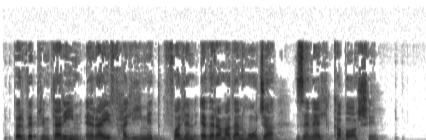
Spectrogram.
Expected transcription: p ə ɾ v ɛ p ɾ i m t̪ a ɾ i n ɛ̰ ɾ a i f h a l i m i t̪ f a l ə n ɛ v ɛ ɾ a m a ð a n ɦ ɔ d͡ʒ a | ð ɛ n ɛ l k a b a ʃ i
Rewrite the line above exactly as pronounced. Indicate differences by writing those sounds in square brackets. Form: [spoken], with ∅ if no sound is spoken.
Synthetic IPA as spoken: p ə ɾ v ɛ p ɾ i m t̪ a ɾ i n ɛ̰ ɾ a i f h a l i m i t̪ f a l ə n ɛ [ð] ɛ ɾ a m a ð a n ɦ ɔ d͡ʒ a | [z] ɛ n ɛ l k a b a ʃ i

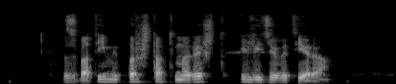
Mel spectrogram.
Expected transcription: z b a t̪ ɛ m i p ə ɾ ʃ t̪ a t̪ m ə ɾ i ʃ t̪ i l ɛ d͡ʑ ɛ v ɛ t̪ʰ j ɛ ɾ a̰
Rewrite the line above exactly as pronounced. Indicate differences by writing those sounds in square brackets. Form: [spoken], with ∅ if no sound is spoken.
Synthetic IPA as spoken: z b a t̪ [i] m i p ə ɾ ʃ t̪ a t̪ m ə ɾ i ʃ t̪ i l [i] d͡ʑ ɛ v ɛ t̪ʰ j ɛ ɾ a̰

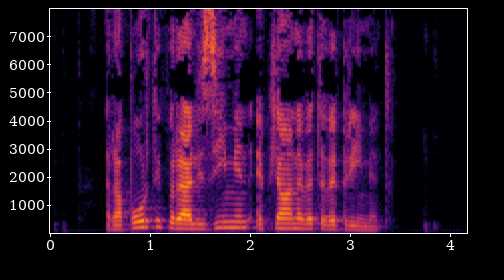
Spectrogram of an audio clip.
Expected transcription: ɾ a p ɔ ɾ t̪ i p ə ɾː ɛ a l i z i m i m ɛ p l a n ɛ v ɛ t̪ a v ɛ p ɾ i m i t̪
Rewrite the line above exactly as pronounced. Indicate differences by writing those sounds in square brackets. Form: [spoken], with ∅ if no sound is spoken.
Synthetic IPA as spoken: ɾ a p ɔ ɾ t̪ i p ə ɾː ɛ a l i z i m i [n] ɛ p l a n ɛ v ɛ t̪ [ə] v ɛ p ɾ i m i t̪

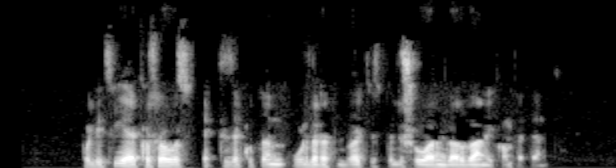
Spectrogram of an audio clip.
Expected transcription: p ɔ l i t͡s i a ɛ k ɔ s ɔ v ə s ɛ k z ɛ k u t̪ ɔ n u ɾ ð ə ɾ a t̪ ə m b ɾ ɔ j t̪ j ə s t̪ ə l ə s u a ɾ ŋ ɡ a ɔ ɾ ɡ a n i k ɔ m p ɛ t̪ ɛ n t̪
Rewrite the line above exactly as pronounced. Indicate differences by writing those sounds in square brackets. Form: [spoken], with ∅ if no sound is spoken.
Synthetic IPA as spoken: p ɔ l i t͡s i a ɛ k ɔ s ɔ v ə s ɛ k z ɛ k u t̪ ɔ n u ɾ ð ə ɾ a t̪ ə m b ɾ ɔ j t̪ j ə s t̪ ə l ə [ʃ] u a ɾ ŋ ɡ a ɔ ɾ ɡ a n i k ɔ m p ɛ t̪ ɛ n t̪

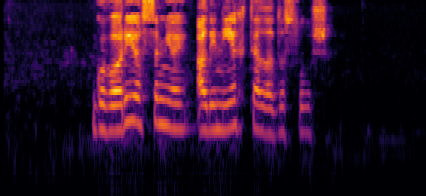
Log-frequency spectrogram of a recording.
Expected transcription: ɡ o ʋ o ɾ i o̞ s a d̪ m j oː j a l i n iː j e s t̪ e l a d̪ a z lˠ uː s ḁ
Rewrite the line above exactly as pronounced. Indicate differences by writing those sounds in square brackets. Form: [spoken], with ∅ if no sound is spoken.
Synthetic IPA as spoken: ɡ o ʋ o ɾ i o̞ s a [∅] m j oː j a l i n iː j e [x] t̪ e l a d̪ a [s] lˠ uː [ʃ] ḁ

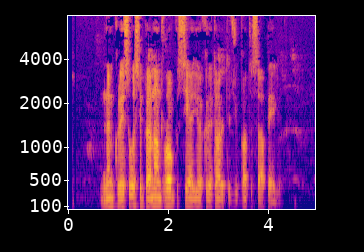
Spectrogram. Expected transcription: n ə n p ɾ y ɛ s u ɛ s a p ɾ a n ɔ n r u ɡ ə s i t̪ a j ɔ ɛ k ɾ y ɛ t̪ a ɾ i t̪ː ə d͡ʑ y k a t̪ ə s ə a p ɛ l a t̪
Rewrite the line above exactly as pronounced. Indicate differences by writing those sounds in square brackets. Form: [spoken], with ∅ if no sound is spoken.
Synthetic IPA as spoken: n ə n [k] ɾ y ɛ s u ɛ s [i] p ɾ a n ɔ n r [ɔ] ɡ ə s i [∅] a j ɔ ɛ k ɾ y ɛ t̪ a ɾ i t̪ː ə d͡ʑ y k a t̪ ə s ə a p ɛ l [i] t̪

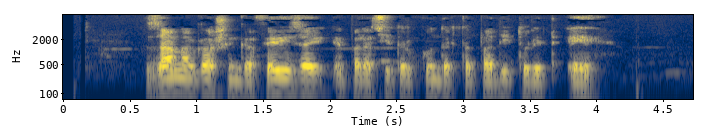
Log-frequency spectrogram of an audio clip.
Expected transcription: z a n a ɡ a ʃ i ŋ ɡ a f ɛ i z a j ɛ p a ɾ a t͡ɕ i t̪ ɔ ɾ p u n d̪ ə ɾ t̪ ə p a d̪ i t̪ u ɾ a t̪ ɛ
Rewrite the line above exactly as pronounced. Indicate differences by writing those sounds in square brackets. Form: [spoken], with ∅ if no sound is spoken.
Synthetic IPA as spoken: z a n a ɡ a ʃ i ŋ ɡ a f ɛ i z a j ɛ p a ɾ a t͡ɕ i t̪ [u] ɾ [k] u n d̪ ə ɾ t̪ ə p a d̪ i t̪ u ɾ [i] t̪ ɛ

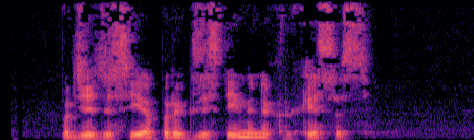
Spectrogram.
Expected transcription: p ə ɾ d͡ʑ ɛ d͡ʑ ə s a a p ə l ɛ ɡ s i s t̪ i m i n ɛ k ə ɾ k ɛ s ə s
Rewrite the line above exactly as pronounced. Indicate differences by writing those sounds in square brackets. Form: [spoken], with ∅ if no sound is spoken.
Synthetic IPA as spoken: p ə ɾ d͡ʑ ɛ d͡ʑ ə s [i] a p ə [ɾ] ɛ ɡ [z] i s t̪ i m i n ɛ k ə ɾ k ɛ s ə s

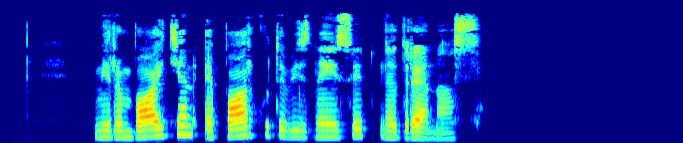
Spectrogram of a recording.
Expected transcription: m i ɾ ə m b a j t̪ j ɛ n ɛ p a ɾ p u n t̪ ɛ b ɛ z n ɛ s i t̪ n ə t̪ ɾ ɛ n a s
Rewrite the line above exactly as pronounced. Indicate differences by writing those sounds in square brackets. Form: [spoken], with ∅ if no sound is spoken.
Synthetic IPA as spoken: m i ɾ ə m b a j t̪ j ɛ n ɛ p a ɾ [k] u [∅] t̪ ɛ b [i] z n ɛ s i t̪ n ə [d̪] ɾ ɛ n a s

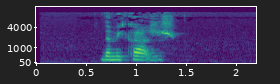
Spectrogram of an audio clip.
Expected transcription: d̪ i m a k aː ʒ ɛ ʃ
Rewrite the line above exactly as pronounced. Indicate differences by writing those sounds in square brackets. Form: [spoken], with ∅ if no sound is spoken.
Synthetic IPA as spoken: d̪ [a] m [i] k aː ʒ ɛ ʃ

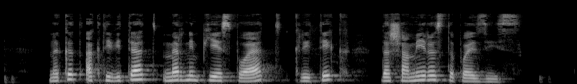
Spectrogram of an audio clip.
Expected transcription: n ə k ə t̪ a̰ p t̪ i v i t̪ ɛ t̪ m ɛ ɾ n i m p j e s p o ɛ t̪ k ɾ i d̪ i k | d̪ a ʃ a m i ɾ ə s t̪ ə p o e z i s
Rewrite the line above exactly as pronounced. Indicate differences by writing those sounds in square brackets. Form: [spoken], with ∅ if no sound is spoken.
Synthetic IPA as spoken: n ə k ə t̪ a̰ [k] t̪ i v i t̪ ɛ t̪ m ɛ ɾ n i m p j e s p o ɛ t̪ k ɾ i [t̪] i k | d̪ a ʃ a m i ɾ ə s t̪ ə p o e z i s

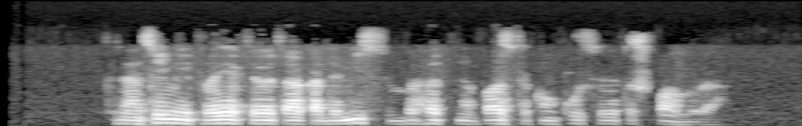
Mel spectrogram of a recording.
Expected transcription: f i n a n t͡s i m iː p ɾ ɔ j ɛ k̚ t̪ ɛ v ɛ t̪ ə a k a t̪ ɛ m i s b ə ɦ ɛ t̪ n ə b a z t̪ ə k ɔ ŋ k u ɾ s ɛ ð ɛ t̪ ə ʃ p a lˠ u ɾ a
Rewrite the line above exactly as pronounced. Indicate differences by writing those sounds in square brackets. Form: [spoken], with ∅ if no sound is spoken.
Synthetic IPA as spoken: f i n a n t͡s i m iː p ɾ ɔ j ɛ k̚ t̪ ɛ v ɛ t̪ ə a k a [d̪] ɛ m i s b ə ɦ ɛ t̪ n ə b a z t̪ ə k ɔ ŋ k u ɾ s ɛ [v] ɛ t̪ ə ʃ p a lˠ u ɾ a

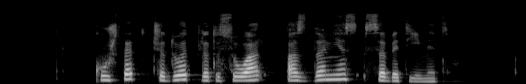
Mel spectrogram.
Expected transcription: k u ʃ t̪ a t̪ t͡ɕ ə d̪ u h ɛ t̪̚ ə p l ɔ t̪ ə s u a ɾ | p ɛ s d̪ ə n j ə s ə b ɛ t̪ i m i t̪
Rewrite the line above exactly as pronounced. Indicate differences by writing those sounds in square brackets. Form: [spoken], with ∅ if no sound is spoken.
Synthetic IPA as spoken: k u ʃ t̪ [ɛ] t̪ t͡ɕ ə d̪ u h ɛ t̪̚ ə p l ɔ t̪ ə s u a ɾ | p [a] s d̪ ə n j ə [sː] ə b ɛ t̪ i m i t̪

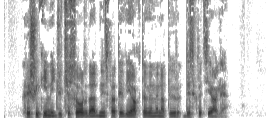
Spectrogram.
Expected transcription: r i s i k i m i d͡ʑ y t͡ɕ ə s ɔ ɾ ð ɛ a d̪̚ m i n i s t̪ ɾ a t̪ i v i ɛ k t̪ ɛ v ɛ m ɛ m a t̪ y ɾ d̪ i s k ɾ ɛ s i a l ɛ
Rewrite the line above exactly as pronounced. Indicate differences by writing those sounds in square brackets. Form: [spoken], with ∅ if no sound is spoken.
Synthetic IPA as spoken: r i [ʃ] i k i m i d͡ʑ y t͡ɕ ə s ɔ ɾ ð ɛ a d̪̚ m i n i s t̪ ɾ a t̪ i v i [a] k t̪ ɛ v ɛ m ɛ [n] a t̪ y ɾ d̪ i s k ɾ ɛ [t͡s] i a l ɛ

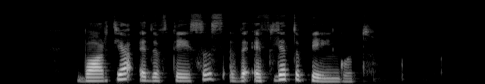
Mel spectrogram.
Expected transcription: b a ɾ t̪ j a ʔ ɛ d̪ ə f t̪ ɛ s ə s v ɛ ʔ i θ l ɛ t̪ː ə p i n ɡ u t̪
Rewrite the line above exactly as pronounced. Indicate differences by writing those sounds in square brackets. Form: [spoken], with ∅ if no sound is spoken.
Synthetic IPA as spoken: b a ɾ t̪ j a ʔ ɛ d̪ ə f t̪ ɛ s ə s [ð] ɛ ʔ [ɛ] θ l ɛ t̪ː ə p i [ŋ] ɡ u t̪

